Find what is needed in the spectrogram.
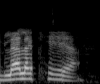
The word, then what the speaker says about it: Lalakea: Lalakea.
